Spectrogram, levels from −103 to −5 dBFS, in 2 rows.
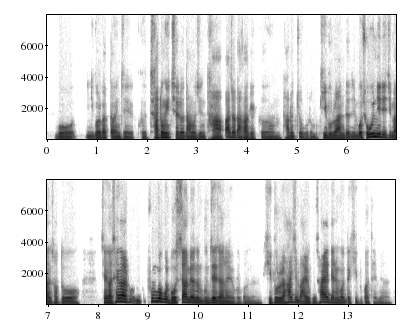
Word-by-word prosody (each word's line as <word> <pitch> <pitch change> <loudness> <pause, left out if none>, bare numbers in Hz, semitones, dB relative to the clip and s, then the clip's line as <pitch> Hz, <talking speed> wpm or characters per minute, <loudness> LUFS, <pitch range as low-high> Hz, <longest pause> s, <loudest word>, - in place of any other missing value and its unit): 뭐 100 -3 -3 0.2
이걸 115 +2 -2
갖다가 110 -2 -2
인제 90 -2 -6 0.2
그 95 -2 -8
자동이체로 125 -3 +1
나머지는 100 0 -3
다 100 +2 -1
빠져나가게끔 95 - -2
다른 105 +2 -4
쪽으로 90 -2 -8
기부를 125 -2 0
한다든지 115 -5 -2
뭐 145 +6 +3
좋은 180 +7 +6
일이지만 120 -10 +1
서도 105 -7 -3 0.4
제가 135 -1 +2
생활 190 +1 +5 0.4
품목을 195 -4 +4
못 135 +4 +4
사면은 150 -6 +3
문제잖아요, 110 -7 +1
그거는. 80 -1 -13
기부를 125 +6 0
하지 155 -1 -1
말고 115 -2 -1
사야 160 -1 +3
되는 130 -3 -1
건데 105 -3 -3
기부가 95 0 -10
되면. 85 -1 -16
110 Hz, 355 characters per minute, -23 LUFS, 95-135 Hz, 0.4 s, 좋은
